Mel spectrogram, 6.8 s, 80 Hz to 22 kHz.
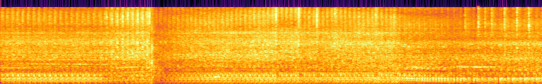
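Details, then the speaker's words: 1974 Sears Suburban SS16 twin-cylinder tractor, just washed and still wet, warming up: rough running, owner thinks it is on one cylinder, then a sharp bang near two seconds. Exhaust backfire. Owner says it isn't drawing fuel properly and suspects one of the fuel filters. "little bit of a good backf there so I stayed running"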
